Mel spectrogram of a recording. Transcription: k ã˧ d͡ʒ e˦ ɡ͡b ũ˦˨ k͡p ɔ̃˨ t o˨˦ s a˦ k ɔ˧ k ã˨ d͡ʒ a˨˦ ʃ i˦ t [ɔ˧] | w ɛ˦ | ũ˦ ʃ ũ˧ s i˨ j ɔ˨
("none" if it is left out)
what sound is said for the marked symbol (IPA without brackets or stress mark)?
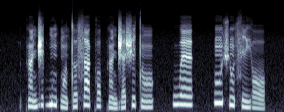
ɔ̃˧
